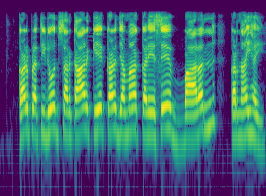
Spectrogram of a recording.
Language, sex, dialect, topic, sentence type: Magahi, male, Western, banking, statement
